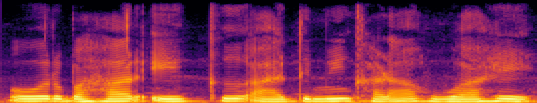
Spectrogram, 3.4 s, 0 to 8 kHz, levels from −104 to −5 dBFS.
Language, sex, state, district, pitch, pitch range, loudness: Hindi, female, Madhya Pradesh, Bhopal, 175 Hz, 170-180 Hz, -11 LUFS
